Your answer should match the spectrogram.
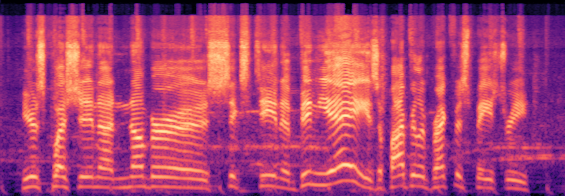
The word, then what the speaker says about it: beignet: 100 percent social ladies and gentlemen beignet yes that's how it's said all right regan no pants uh our first or second kente's still in third here's question 17.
